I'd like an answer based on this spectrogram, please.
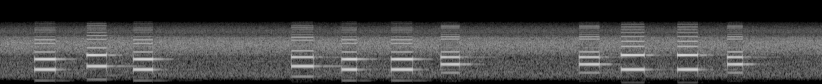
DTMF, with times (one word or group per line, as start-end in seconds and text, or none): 0.3-1.5 191
2.9-4.6 8110
5.8-7.4 0330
